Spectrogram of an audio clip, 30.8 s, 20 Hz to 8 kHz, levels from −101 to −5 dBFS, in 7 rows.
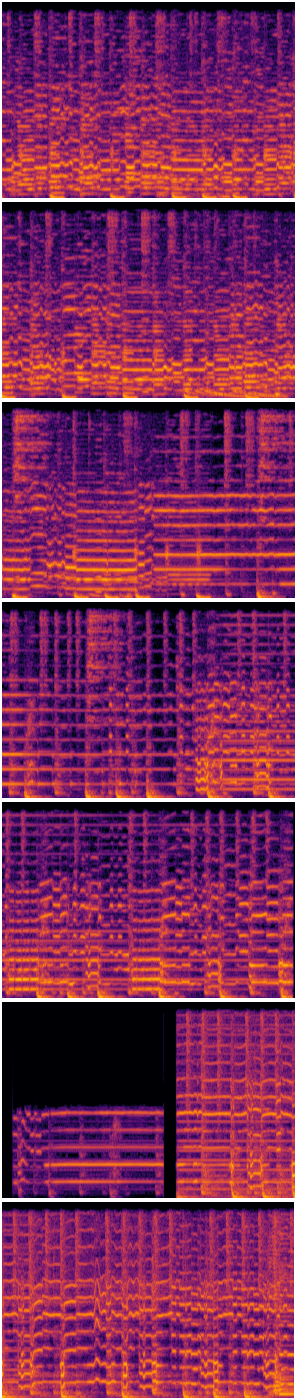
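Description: Throughout, a noise suppressor applied to music or sounds is treating sustained material as noise. Its gain swings by roughly 10 dB, so held parts and decays sink while onsets pass, giving a pumping, thinned texture.

Sound cut by the noise suppressor shows up as distinct dips from 0.0 to 9.69 s (down about 10 dB), 13.64 to 17.64 s (about 16 dB, the deepest), 19.11 to 19.48 s, 20.44 to 21.1 s and 22.14 to 22.65 s (each about 11 dB). Steady tones drop away and tails end early.

From 21.94 to 24.59 s the character changes abruptly, likely from the input switched to a poorer device. A 200 ms gap marks the switch. The band then narrows from the usual 8 kHz, level falls about 10 dB, and a new noise floor appears roughly 55 dB down, sounding dull and boxy.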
